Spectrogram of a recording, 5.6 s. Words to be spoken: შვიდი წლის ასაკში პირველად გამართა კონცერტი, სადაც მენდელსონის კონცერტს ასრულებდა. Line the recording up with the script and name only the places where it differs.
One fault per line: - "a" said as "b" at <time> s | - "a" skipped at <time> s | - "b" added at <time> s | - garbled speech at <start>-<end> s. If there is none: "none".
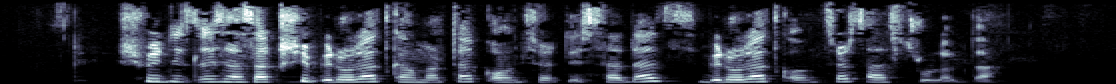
- "მენდელსონის" said as "პირველად" at 3.6 s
